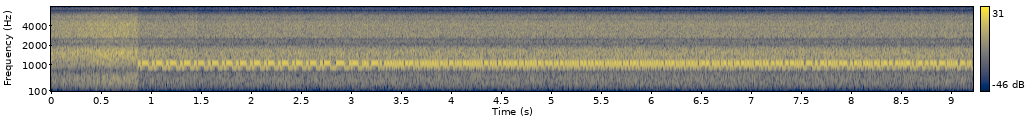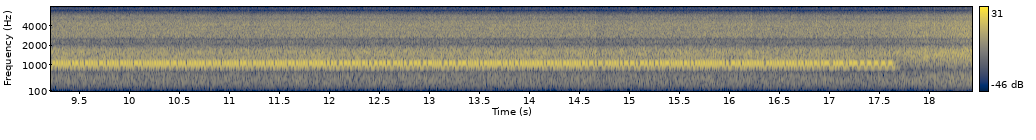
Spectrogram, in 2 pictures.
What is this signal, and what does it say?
NAVTEX (SITOR-B), 100 baud, 170 Hz shift, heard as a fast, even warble, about 990 Hz centre, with radio static. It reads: WE HEBBEN DE MENSENRECHTEN VOORAL MET WOORDEN VERDEDIGD, EN SOMS VOOR KLEINE BEVOLKINGSGROEPEN.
